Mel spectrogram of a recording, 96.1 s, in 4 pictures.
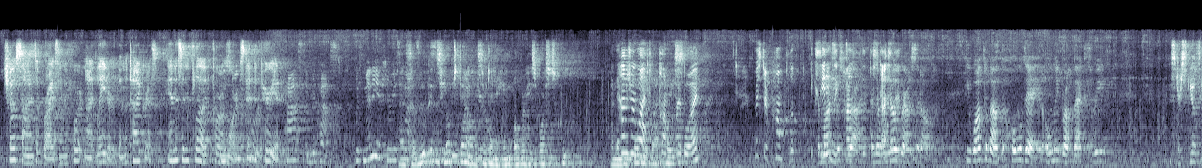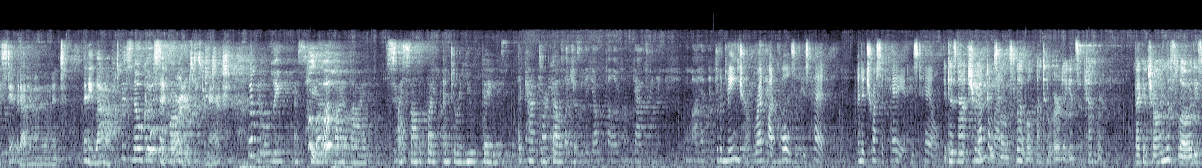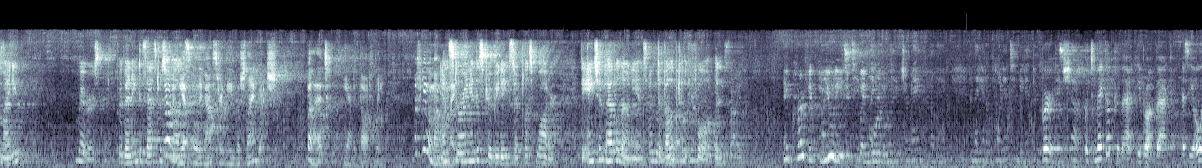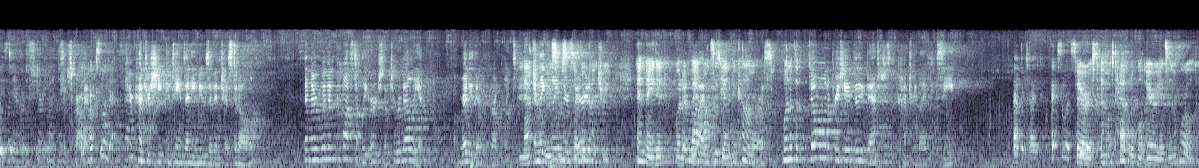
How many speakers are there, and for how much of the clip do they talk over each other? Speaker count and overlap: ten, about 31%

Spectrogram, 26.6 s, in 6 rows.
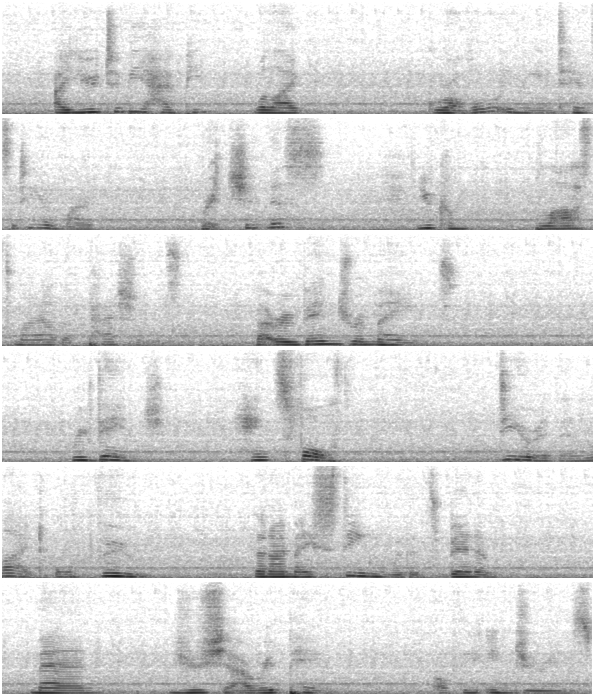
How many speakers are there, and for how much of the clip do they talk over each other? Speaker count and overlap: one, no overlap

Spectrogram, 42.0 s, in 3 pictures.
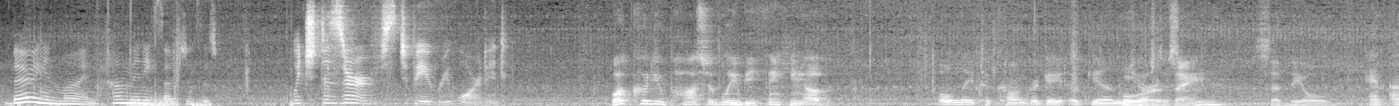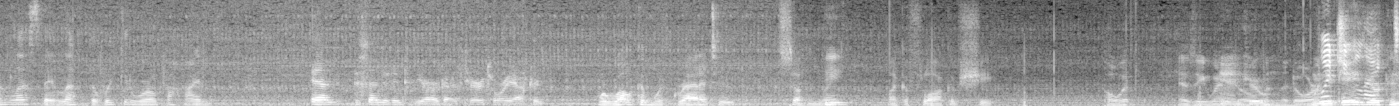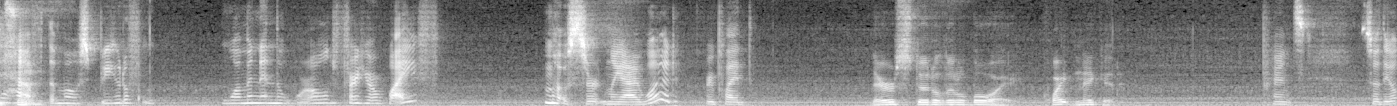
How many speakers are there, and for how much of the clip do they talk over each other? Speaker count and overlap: eight, about 9%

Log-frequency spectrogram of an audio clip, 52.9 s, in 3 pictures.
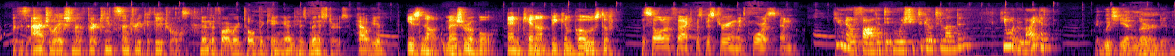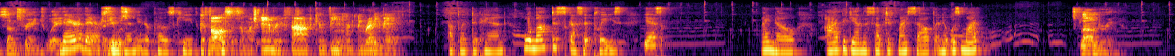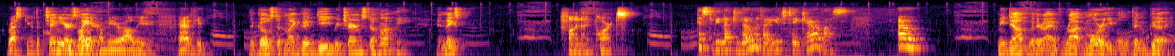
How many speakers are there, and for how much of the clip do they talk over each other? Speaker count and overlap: seven, about 7%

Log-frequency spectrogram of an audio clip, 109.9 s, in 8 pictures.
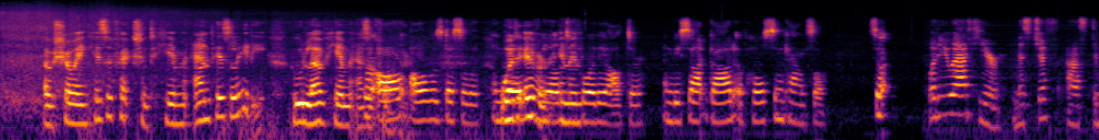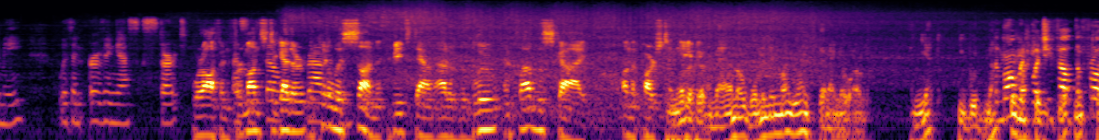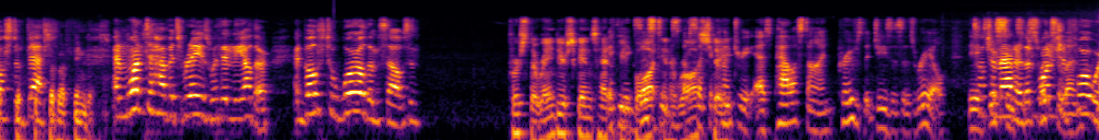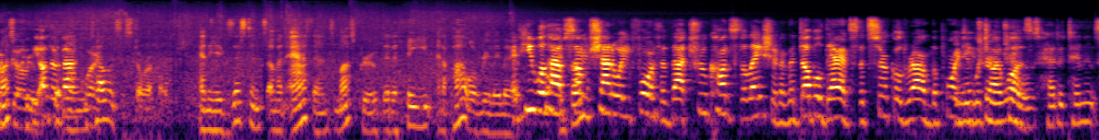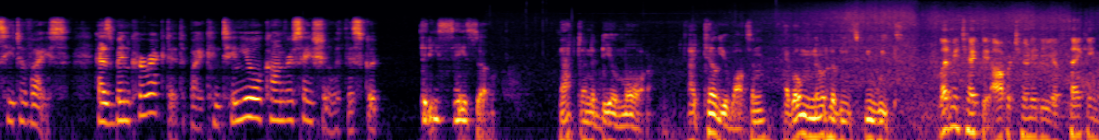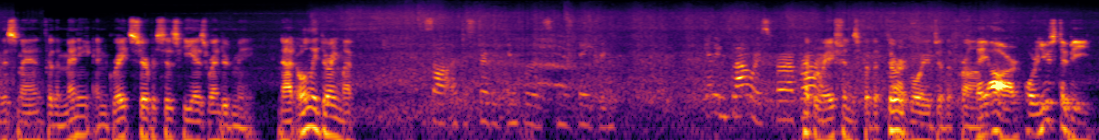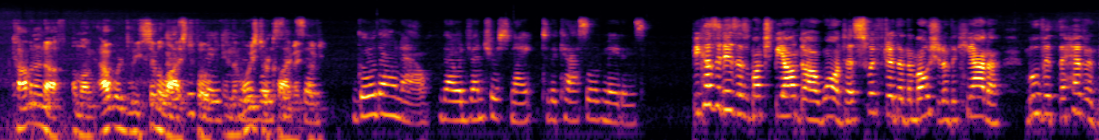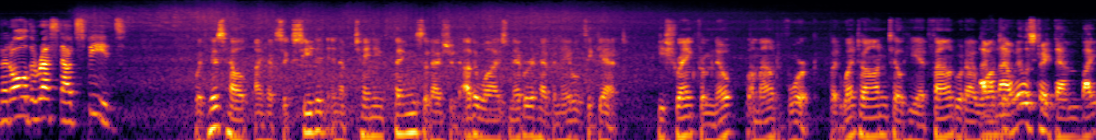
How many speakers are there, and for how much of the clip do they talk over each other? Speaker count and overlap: eight, about 18%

